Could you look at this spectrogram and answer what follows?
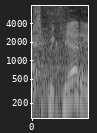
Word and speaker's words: Spaghetti: So where'd you get that nickname, Spaghetti? I know it rhymes with Eddie.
